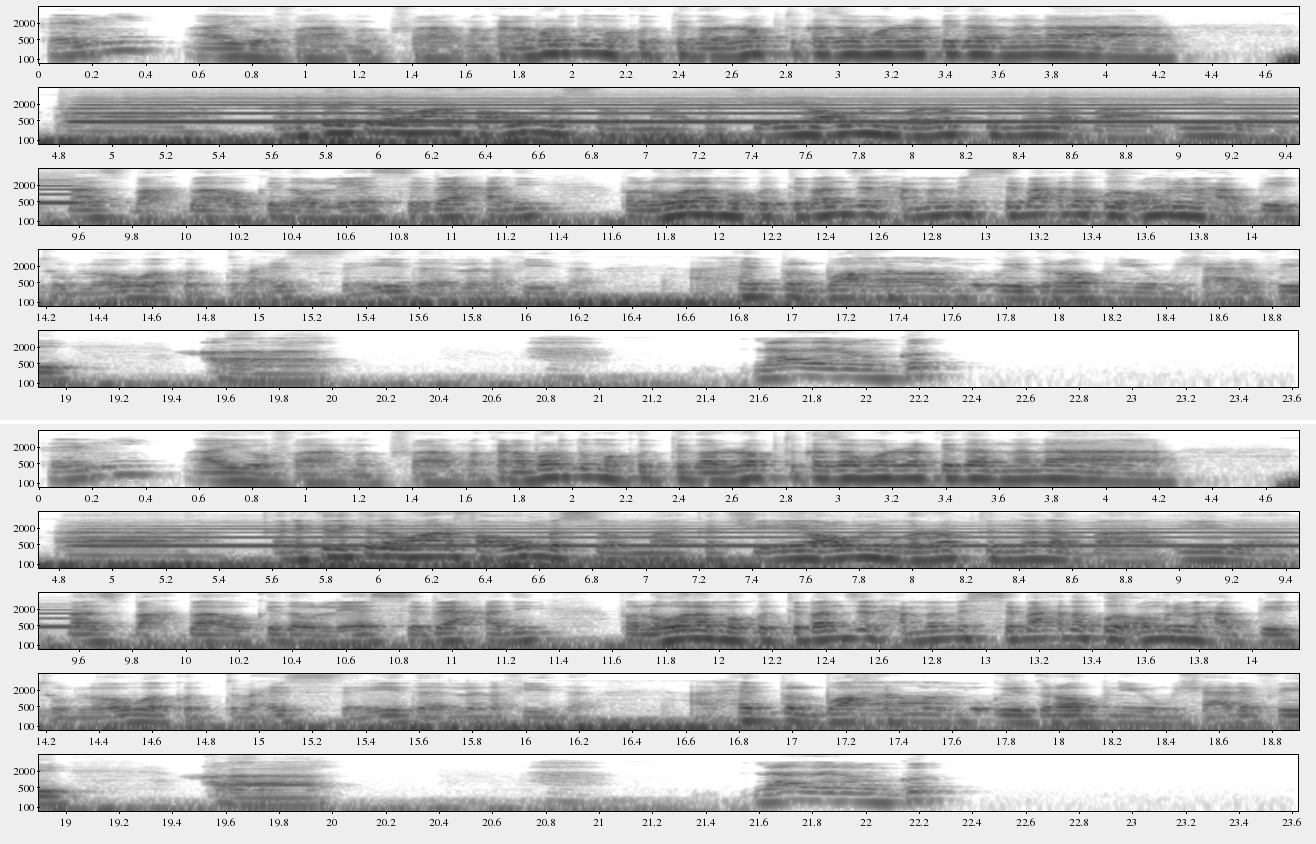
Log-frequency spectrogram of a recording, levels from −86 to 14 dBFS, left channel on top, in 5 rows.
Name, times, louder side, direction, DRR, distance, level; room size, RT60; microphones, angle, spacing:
voice 1, 0.0-0.4 17.2-17.6 19.4-20.0 20.7-21.0 21.6-22.3, left 2 dB, 50° left, 1.4 m, -31 dB
voice 2, 0.6-4.2 4.8-11.3 11.6-16.2 16.6-19.0 19.6-19.9, right 1 dB, 75° right, 1.1 m, -23 dB
sound 1, 4.6-21.5, equal, 20° right, 1.0 m, -23 dB
Wind instrument woodwind instrument, 4.8-9.7, left 4 dB, 80° left, 0.3 m, -21 dB
3.5 x 2.2 x 2.3 m
head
